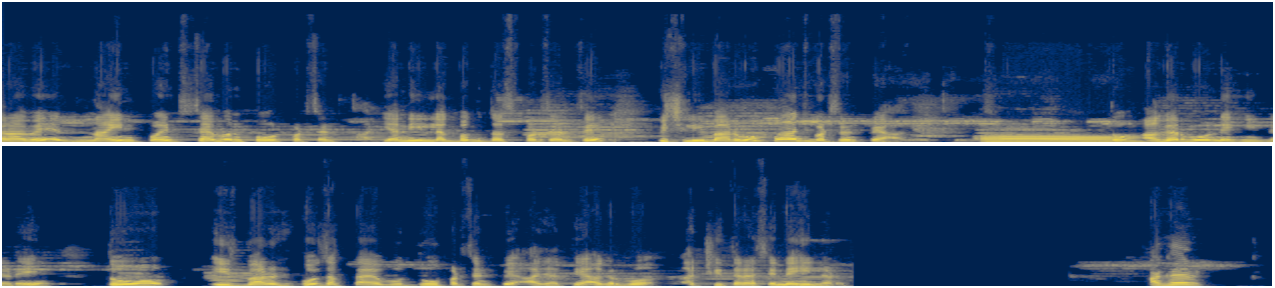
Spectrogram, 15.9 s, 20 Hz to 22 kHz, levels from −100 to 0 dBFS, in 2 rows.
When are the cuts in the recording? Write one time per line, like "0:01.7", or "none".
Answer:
none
